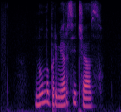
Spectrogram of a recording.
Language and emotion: Russian, neutral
